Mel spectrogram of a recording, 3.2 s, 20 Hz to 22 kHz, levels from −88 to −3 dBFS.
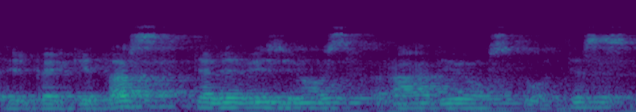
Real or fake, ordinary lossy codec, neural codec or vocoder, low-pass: real; Opus, 32 kbps; none; 7.2 kHz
